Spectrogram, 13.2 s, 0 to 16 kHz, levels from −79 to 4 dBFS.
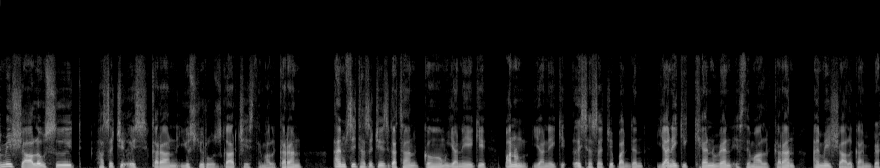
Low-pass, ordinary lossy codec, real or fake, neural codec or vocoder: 10.8 kHz; none; fake; vocoder, 24 kHz, 100 mel bands, Vocos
